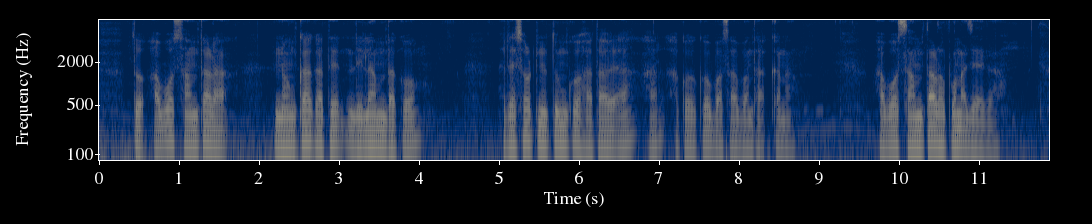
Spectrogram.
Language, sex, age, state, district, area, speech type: Santali, male, 30-45, West Bengal, Purulia, rural, spontaneous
